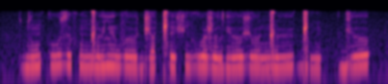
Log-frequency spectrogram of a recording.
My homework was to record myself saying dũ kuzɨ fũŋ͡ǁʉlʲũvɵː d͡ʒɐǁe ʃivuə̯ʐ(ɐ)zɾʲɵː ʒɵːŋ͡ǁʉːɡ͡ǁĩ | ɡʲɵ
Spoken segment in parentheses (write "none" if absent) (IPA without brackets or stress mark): ɐ̃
